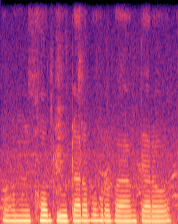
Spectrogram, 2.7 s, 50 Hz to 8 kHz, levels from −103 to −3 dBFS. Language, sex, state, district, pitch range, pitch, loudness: Chakma, female, Tripura, Dhalai, 180-190 Hz, 185 Hz, -13 LUFS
